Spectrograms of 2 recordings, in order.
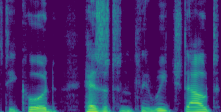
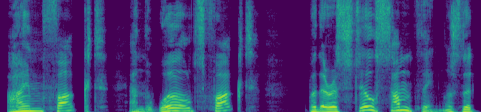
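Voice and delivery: angry; 6 semitones higher, 5 dB louder than usual. Acted. Leo's anger bubbling up.

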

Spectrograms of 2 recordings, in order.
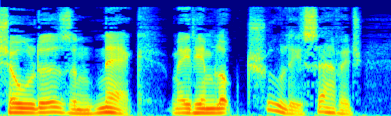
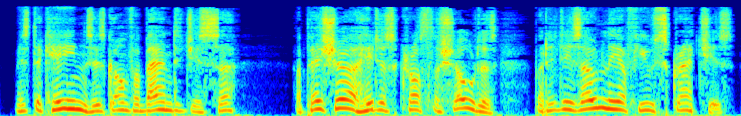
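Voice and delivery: put-on young boy voice; 8 semitones higher than usual. A narrator's reading. Boy reassuring captain.

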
